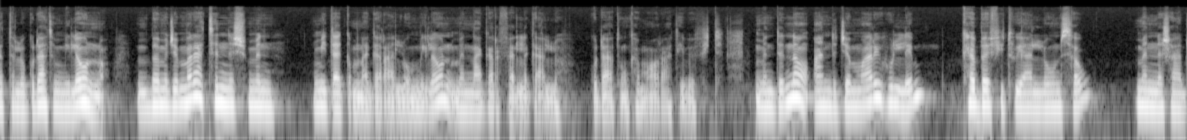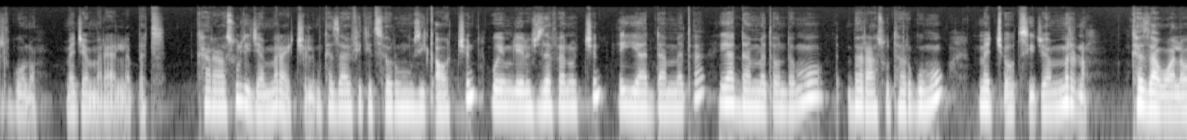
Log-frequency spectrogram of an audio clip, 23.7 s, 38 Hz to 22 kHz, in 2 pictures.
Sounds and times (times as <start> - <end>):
Speech: 0.0 - 23.7.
